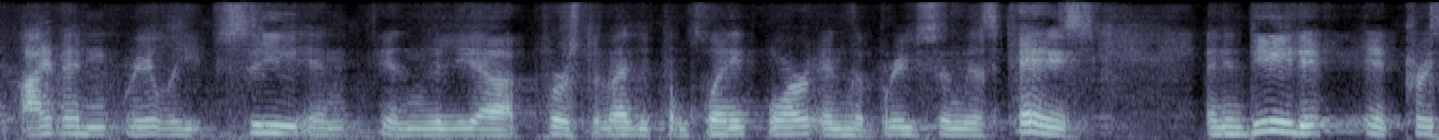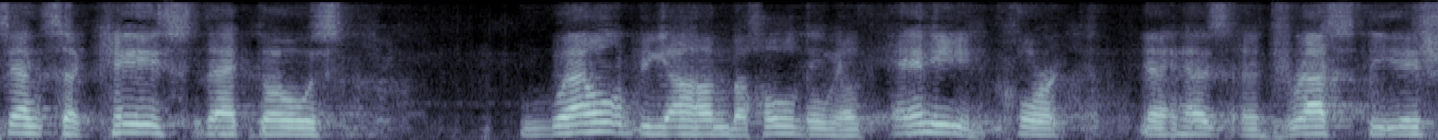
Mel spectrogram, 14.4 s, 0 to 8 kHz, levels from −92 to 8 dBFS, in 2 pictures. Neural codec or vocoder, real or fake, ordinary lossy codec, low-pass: codec, 16 kHz in and 24 kHz out, 0.6 kbps, FireRedTTS-2 codec; fake; AAC, 32 kbps; 7.2 kHz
